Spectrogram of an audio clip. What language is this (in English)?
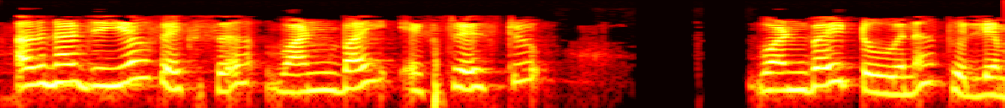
Malayalam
